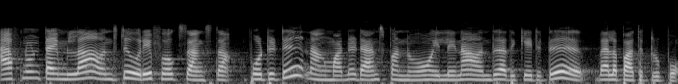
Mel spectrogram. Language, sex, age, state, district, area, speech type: Tamil, female, 30-45, Tamil Nadu, Viluppuram, rural, spontaneous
